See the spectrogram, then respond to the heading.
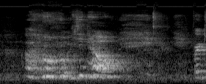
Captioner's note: laughing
